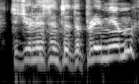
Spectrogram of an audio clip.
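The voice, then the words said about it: Poor attempt at French Canadian accent. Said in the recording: “That is not a French Canadian accent. ... was terrible. ... That was awful. ... Horrible.”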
